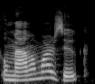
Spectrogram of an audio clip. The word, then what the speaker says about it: Omama Marzuq: So it's pronounced Omama Marzuq, and that's about it.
